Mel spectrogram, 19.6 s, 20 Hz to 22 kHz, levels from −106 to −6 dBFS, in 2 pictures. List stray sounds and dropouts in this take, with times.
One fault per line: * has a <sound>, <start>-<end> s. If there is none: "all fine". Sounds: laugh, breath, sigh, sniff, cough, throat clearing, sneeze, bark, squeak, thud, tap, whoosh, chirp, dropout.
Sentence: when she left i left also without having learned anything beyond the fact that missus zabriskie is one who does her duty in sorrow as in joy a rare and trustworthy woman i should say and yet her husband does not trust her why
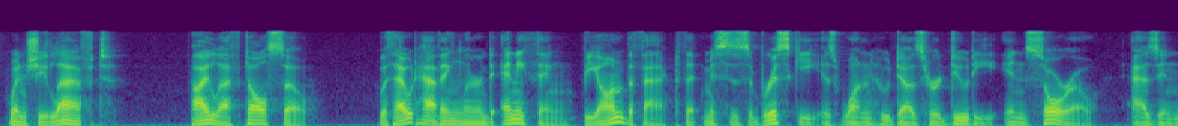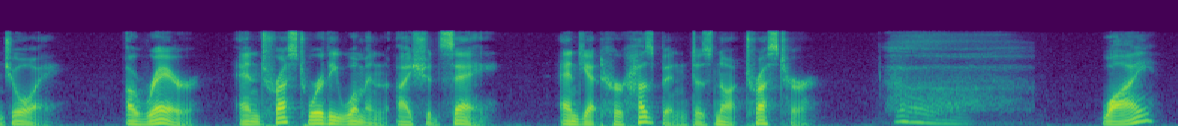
* has a sigh, 17.1-18.4 s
